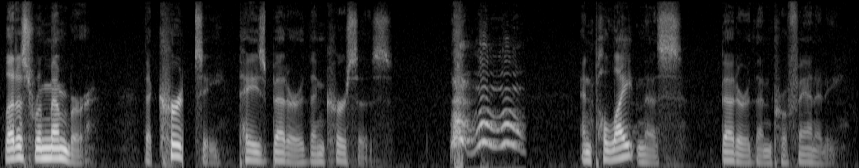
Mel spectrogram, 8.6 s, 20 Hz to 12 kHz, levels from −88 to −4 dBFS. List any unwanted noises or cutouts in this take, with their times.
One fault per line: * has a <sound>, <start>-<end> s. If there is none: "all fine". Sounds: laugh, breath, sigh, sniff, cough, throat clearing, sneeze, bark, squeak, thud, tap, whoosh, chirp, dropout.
* has a dropout, 1.8-2.0 s
* has a bark, 4.5-5.3 s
